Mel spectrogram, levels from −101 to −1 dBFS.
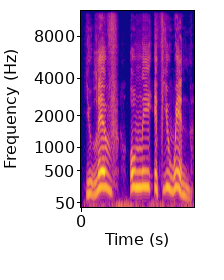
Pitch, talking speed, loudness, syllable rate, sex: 200 Hz, 160 wpm, -18 LUFS, 3.8 syllables/s, male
